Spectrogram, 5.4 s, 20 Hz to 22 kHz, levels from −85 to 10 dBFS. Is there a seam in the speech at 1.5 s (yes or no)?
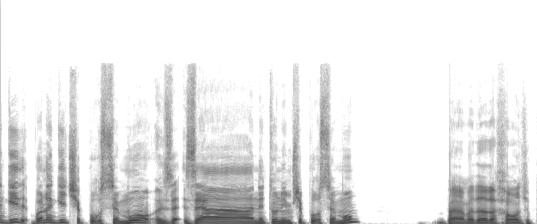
no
